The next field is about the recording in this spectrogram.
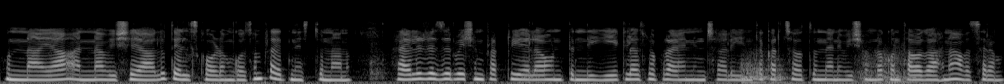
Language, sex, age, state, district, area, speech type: Telugu, female, 18-30, Telangana, Jangaon, urban, spontaneous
